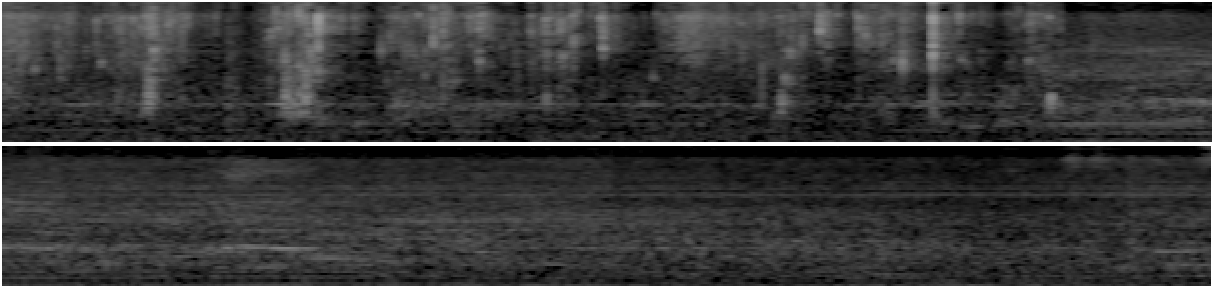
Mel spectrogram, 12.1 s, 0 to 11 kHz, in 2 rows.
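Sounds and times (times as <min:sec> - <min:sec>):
hand squelching butter: 0:00.0 - 0:05.3.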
